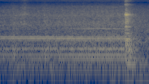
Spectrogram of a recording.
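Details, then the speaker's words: Honda Civic EG track car after a trackday plagued by electrical problems, fuel pump newly wired to run on a relay: at ignition on, a steady electric hum runs about a second then cuts off cleanly, a normal fuel pump prime. "Right, so the fuel pump should now come on and go off. Yes! Yes! Alright, finally we've succeeded in something."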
